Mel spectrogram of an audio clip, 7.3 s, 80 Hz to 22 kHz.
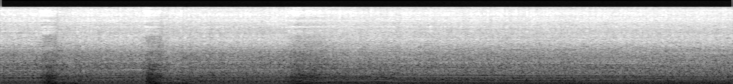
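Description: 1962 Ford Fairlane's 200 cu in straight-six, with its freshly rebuilt cylinder head, idling while its carburetor idle speed is adjusted, under a steady hiss. The idle dips twice briefly in the first two seconds, then its pitch shifts about three seconds in and settles.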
